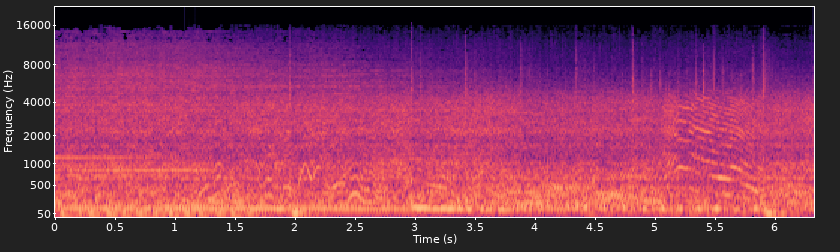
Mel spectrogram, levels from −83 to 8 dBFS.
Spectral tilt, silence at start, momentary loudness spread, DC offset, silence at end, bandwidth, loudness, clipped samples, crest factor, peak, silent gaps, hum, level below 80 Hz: -5 dB/octave; 0 s; 2 LU; under 0.1%; 0 s; 15.5 kHz; -11 LUFS; under 0.1%; 10 dB; 0 dBFS; none; none; -22 dBFS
